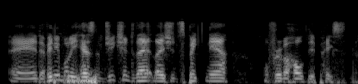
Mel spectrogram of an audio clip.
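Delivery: ordinary talk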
